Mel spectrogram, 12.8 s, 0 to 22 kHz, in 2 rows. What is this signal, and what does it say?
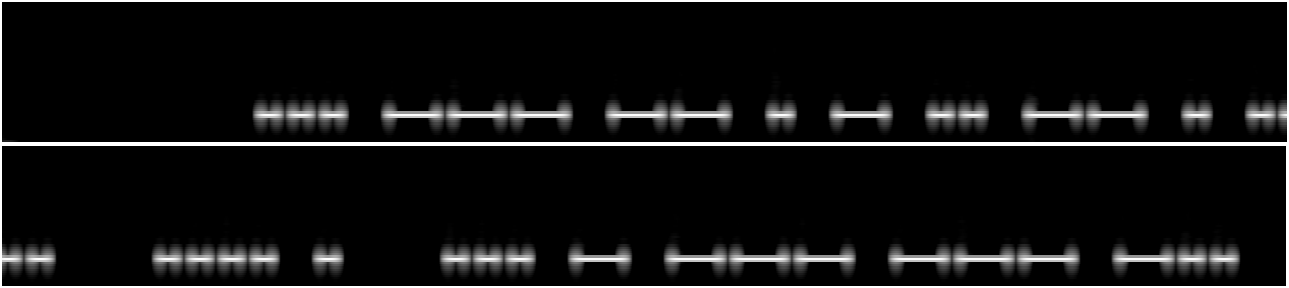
Morse code, heard as a keyed tone, about 15 wpm, 700 Hz. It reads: SOMETIMES HE STOOD
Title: Sentences from Top 1000 Words - Review Part 4 - 15wpm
